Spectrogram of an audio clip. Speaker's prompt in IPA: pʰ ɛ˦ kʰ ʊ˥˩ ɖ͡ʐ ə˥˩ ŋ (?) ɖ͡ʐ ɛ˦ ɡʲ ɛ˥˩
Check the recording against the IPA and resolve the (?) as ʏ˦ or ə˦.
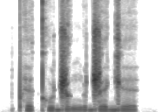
ə˦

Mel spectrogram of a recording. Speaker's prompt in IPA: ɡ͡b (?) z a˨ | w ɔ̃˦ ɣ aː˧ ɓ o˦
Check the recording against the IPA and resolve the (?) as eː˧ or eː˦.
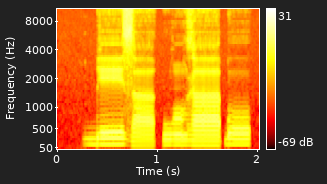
eː˦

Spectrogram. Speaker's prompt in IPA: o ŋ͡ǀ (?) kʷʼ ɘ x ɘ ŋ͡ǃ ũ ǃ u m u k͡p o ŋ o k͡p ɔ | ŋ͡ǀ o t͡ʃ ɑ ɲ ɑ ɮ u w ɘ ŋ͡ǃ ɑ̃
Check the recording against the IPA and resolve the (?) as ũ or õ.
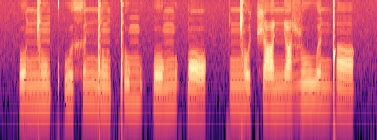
ũ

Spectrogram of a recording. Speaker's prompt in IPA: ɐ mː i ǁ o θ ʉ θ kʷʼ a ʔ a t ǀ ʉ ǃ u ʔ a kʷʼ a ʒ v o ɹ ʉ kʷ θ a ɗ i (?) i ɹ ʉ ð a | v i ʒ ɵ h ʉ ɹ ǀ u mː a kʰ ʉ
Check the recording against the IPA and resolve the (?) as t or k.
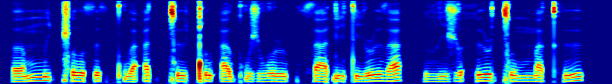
t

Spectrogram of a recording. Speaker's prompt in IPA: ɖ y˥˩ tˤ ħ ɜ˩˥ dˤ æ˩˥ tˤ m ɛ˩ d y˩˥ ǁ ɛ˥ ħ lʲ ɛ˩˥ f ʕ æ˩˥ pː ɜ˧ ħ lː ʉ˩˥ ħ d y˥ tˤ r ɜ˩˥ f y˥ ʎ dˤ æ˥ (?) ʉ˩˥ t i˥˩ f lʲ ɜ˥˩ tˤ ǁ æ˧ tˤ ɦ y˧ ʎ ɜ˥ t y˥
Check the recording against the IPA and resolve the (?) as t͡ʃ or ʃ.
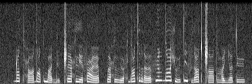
ʃ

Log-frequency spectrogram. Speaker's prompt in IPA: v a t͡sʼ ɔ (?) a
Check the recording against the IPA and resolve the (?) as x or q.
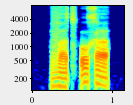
x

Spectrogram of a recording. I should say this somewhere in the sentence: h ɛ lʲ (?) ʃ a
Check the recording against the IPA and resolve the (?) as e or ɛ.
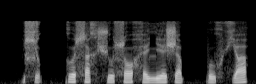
ɛ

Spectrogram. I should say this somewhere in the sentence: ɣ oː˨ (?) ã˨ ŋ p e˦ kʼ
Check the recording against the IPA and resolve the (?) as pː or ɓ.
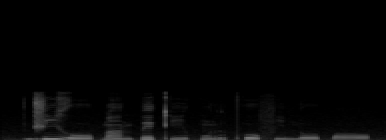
ɓ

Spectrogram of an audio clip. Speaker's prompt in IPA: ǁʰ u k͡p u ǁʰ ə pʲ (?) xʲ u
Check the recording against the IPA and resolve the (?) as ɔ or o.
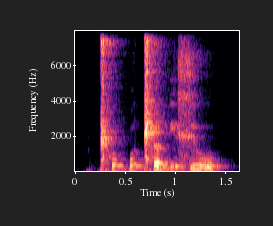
o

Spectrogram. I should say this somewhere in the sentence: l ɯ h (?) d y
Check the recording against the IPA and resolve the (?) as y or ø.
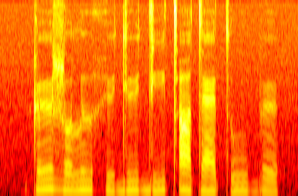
y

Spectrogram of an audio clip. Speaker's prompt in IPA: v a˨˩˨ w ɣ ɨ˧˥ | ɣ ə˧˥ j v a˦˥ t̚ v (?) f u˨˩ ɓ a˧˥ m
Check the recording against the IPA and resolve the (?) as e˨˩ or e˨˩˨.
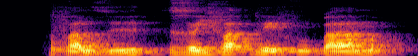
e˨˩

